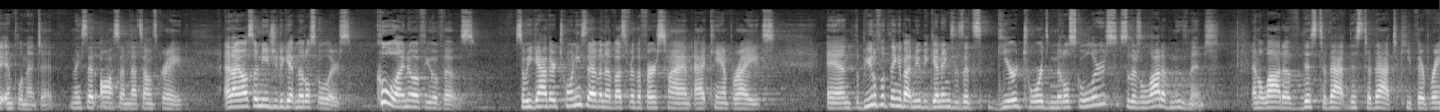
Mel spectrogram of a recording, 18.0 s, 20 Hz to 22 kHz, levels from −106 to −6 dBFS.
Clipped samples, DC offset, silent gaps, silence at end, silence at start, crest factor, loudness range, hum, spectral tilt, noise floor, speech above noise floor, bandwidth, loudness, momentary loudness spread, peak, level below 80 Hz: under 0.1%; under 0.1%; none; 0 s; 0 s; 22 dB; 3 LU; none; -2.5 dB/octave; -48 dBFS; 26 dB; 15.5 kHz; -22 LUFS; 13 LU; -2 dBFS; -86 dBFS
